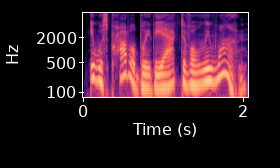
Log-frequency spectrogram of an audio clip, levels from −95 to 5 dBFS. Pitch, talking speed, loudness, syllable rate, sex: 165 Hz, 235 wpm, -14 LUFS, 6.3 syllables/s, female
